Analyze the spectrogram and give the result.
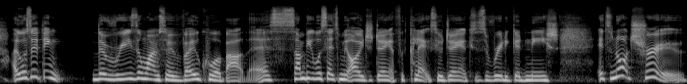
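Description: A woman's fairly high voice with lively intonation, in a London accent, on a very clean recording with a silent background. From England, London. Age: 20s. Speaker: author and content creator. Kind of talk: casual interview chat.

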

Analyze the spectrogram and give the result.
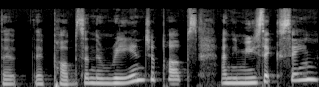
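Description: A woman with a Belfast accent and a medium pitch. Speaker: council chief executive. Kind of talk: casual interview chat.

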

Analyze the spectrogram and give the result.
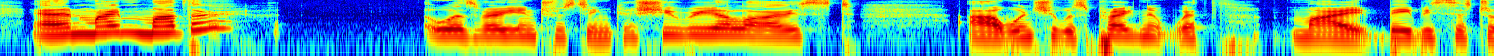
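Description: A woman talks at a moderate pace in an ordinary speaking voice with lively intonation. The recording is very clean, with a silent background. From Labrador, Canada. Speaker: university president. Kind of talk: interview.

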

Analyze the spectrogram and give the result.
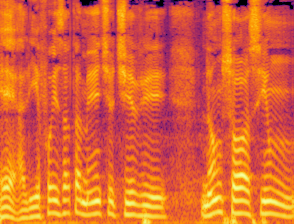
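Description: With a plain, everyday voice, this man talks fairly high in pitch, and his pitch rises and falls in an ordinary way. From Brazil, Santo Antônio da Patrulha, Rio Grande do Sul. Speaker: businessman. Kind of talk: radio interview.

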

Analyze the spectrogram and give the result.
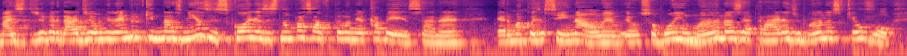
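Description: The speech comes at a fairly quick pace with very even loudness and ordinary pitch variation. Noticeable background noise is present. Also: woman, high pitch for a woman. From São Paulo, Brazil. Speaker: agile coach. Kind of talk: interview conversation.

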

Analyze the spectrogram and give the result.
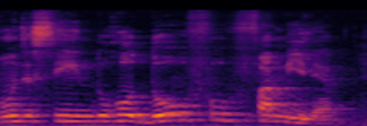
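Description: A man with a Rio accent speaks at a fairly quick pace and a high pitch. Noticeable background noise and audible room echo surround him. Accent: Baixada Fluminense Rio. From Rio de Janeiro, Queimados (Baixada Fluminense). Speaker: podcast host. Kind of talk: casual interview. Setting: live podcast studio.

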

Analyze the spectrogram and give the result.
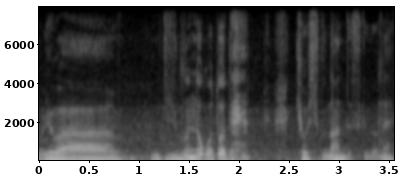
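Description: A man's fairly high, somewhat breathy voice with a dark, mellow tone, at a moderate pace. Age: 80s+. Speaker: amateur seaweed researcher. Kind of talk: interview explanation.

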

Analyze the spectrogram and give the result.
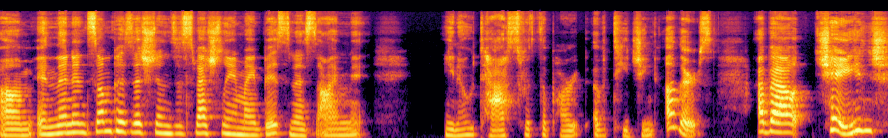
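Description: The delivery is fairly slow, with lively intonation. It comes in a normal speaking voice. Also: woman. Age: 30s. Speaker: parenting podcast host. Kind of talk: solo monologue.

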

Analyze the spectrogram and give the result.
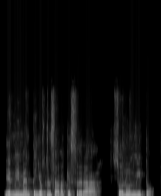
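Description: Against a quiet background, a man with a Mexican accent speaks at a moderate pace in a dark, mellow tone. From Mexico, Zacatecas. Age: 40s. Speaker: dog trainer. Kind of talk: casual interview. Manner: calm, relaxed.

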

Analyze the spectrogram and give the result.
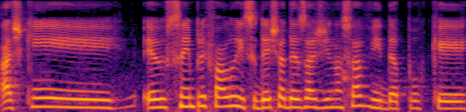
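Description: A woman's speech shows ordinary pitch variation on a very clean recording against a silent background. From Pará, northern Brazil (Vigia). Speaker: footballer. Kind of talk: interview.

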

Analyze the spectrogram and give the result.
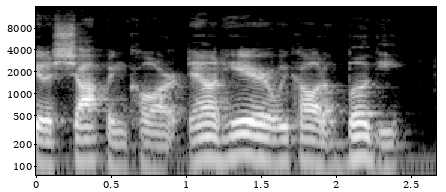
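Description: A man speaks with a Southern US accent and fairly even intonation. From Mississippi, US South. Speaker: podcast host. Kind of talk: casual chat.

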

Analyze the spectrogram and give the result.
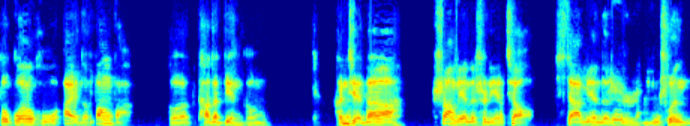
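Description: At a very slow pace, a man speaks in a fairly high pitch with ordinary pitch variation. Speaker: poet and publisher. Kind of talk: poetry reading. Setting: online livestream.

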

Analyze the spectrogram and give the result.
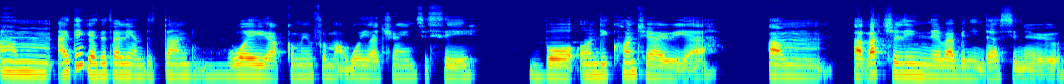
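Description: Speaking at a moderate pace against a quiet background, a woman with a fairly low pitch keeps a fairly even intonation while her loudness swings widely. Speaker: podcast co-host. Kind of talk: casual chat. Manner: relaxed.

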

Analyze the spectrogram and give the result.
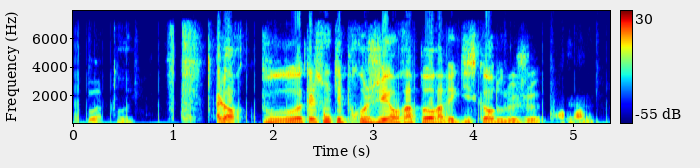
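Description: Speaking at a very slow pace, a man with a fairly high-pitched voice uses lively intonation. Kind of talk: casual chat. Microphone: new microphone.

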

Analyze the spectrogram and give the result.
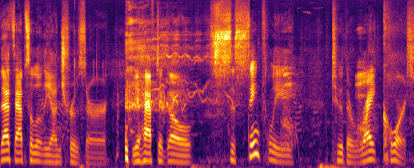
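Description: In a nasal, put-on character voice, a man speaks at a medium pitch and a fairly slow pace. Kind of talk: formal, job interview.

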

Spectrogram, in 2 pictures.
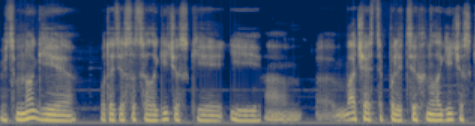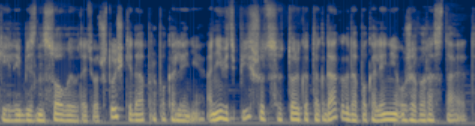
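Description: This man speaks in a fairly low pitch with ordinary pitch variation and a somewhat breathy sound. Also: moderate pace. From central Russia. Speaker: podcaster. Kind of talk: personal monologue. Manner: reflective.

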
